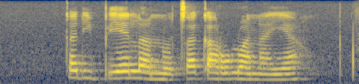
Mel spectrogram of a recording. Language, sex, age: Northern Sotho, female, 19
